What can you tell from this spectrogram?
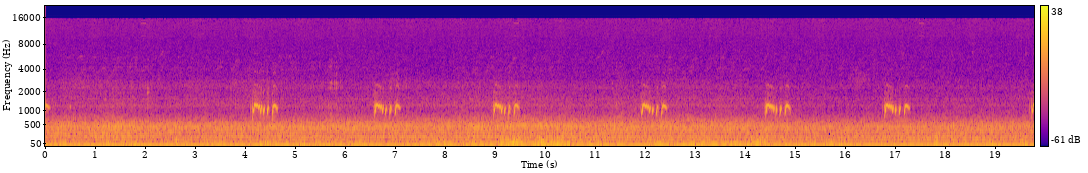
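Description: Zebra dove (perkutut) cooing: short phrases of three or four quick notes, repeated about every two and a half seconds, over a steady low background noise.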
